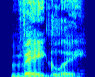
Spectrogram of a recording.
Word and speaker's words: vaguely: Then we have an adverb that I like to use, and that is vaguely. It has 2 syllables, and the stress is on that first syllable.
